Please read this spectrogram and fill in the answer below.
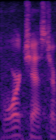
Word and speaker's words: Worcester: Look, people think it's Worcester, Massachusetts, but it's Worcester.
